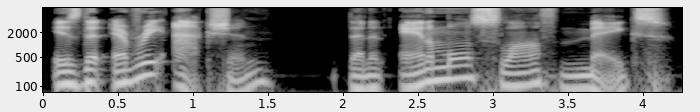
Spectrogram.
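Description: A man's voice: lowish voice, big pitch swings, a little slow, a little mellow. A man co-hosting a radio show in a conversational, part-scripted style, with a jokey, emphatic manner.

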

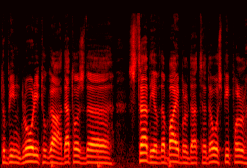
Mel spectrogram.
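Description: A Romanian-born man speaking in halting, broken English with many fillers, giving a sermon testimony in a church. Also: medium pitch, fairly even intonation, clean tone. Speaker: guest preacher.

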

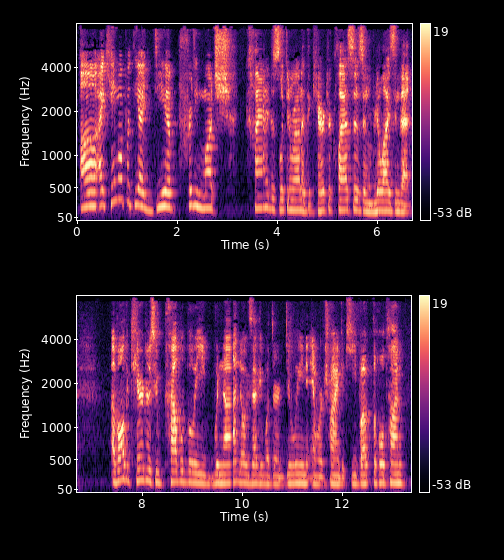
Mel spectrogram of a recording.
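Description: A man's voice: a little high, steady tone, normal speed, a little mellow, lo-fi sound. A man chatting casually as an interview guest, rambling and self-deprecating. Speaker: podcast guest, author and film producer.

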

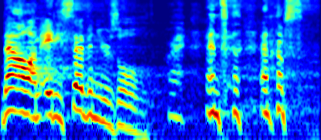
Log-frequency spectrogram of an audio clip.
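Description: A man in his forties, a parish priest giving a sermon, swinging from shouted emphasis to quiet asides. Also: sits high, expressive, normal speed, slight background noise. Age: 40s. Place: church. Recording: long church reverb.

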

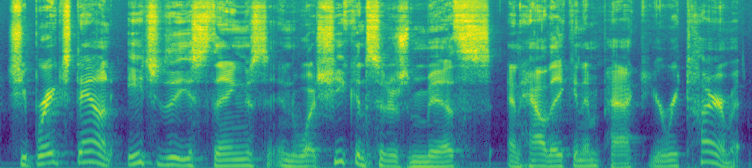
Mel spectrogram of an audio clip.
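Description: A man's voice: medium pitch, normal speed, creaky, slight background noise. A man hosting a financial radio show from a studio, chatting casually with many fillers and restarts. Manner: easygoing, frequent fillers and restarts.

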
